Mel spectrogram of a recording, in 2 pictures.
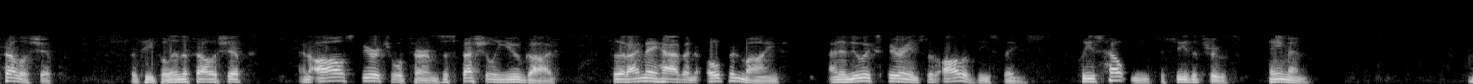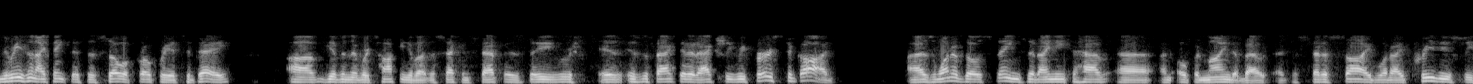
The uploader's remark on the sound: Phone Meeting Workshop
